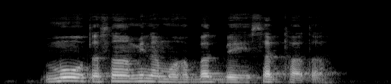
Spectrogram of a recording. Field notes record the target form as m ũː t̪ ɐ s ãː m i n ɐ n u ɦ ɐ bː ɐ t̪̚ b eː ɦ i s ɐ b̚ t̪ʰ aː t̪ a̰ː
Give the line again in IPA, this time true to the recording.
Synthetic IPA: m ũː t̪ ɐ s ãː m i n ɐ m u ɦ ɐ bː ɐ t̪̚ b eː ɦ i s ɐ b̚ t̪ʰ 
